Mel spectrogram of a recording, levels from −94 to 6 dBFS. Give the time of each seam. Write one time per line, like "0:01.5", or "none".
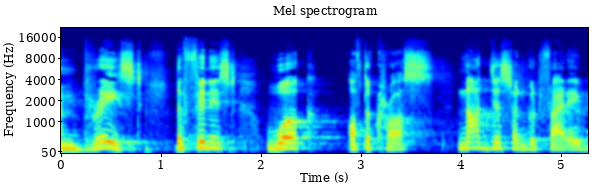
none

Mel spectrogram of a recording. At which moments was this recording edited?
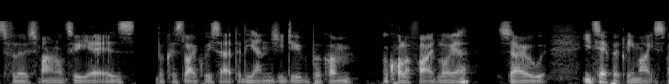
0:01.6
0:05.0

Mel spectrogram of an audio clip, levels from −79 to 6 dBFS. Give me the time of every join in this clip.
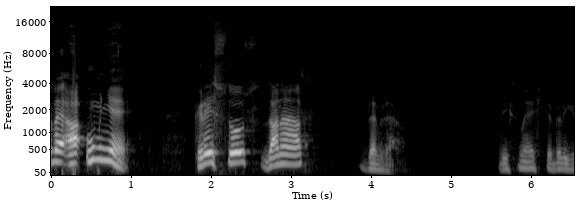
0:01.7

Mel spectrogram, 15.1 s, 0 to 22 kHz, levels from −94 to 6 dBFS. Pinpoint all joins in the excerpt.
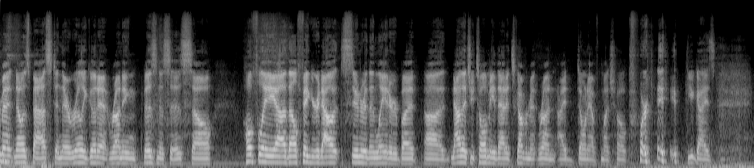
none

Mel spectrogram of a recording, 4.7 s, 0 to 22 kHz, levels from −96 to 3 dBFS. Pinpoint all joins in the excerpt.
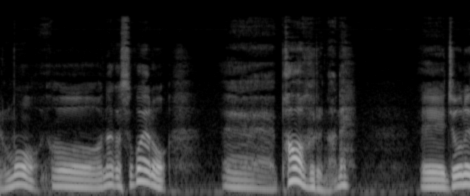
none

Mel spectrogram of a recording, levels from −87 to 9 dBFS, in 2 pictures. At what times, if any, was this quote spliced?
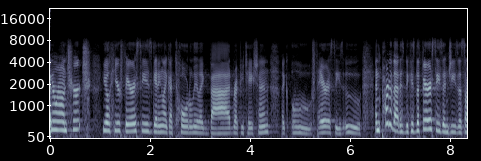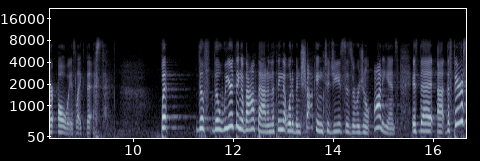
none

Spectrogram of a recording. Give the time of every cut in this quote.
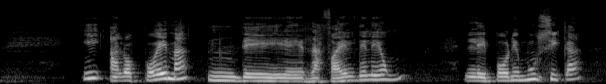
none

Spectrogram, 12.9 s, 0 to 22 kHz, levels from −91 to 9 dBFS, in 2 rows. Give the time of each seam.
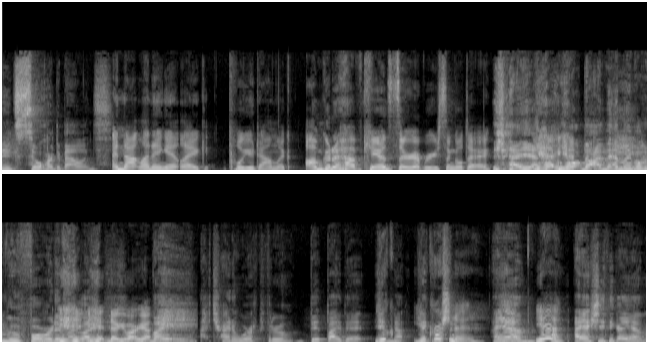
0:08.4

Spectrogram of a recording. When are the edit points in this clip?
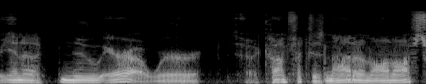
none

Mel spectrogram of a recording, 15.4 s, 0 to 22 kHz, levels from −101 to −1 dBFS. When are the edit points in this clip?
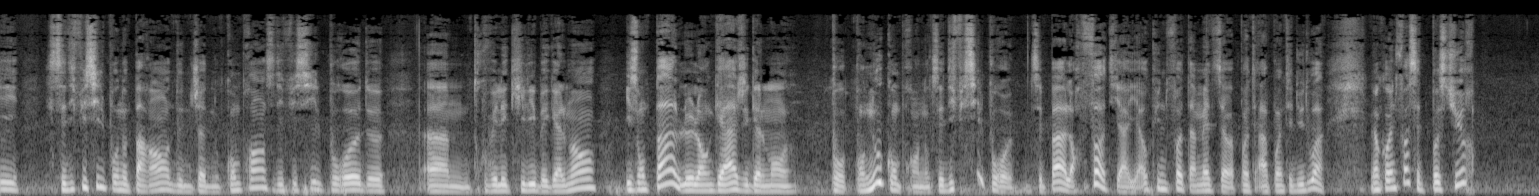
0:06.8

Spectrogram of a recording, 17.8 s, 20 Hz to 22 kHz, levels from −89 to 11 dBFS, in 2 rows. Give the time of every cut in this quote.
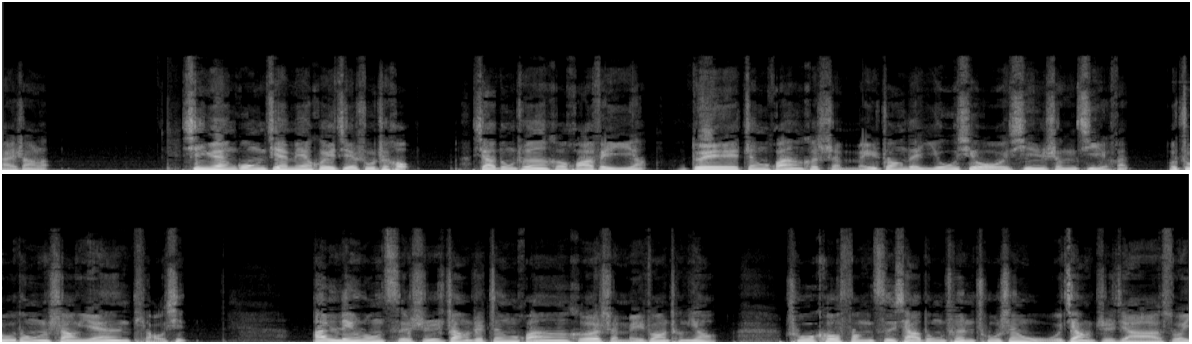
0:01.3

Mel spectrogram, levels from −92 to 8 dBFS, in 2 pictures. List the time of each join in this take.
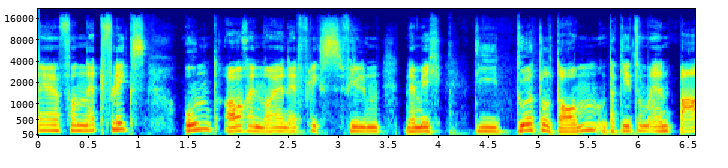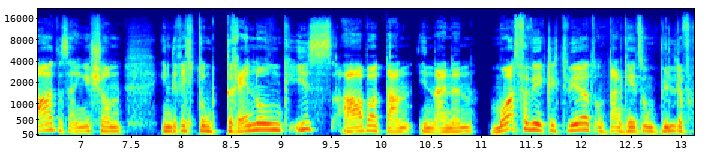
none

